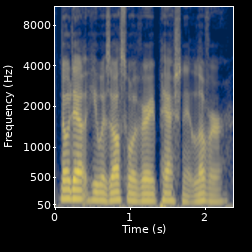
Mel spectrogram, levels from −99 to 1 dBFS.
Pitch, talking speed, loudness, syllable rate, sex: 120 Hz, 225 wpm, -19 LUFS, 6.8 syllables/s, male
